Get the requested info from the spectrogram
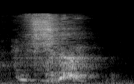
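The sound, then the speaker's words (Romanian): A single loud sneeze with a sharp hissing burst that quickly fades into quiet. “Noroc!”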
